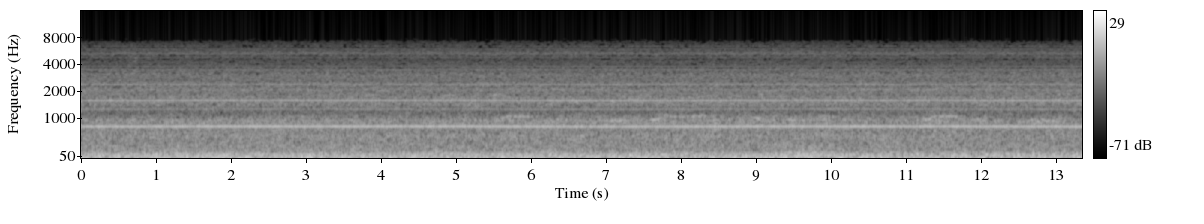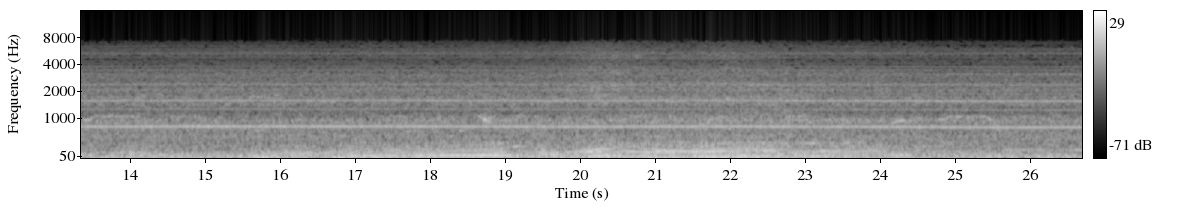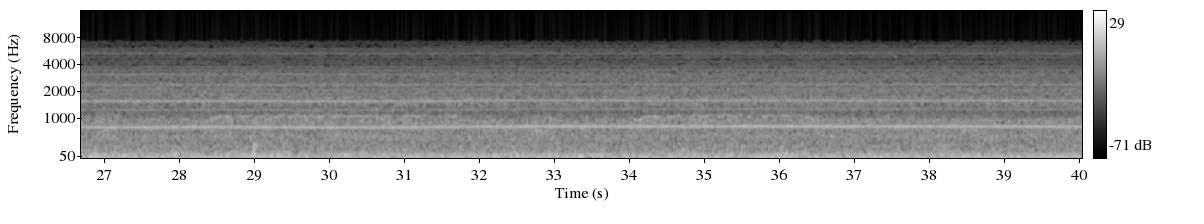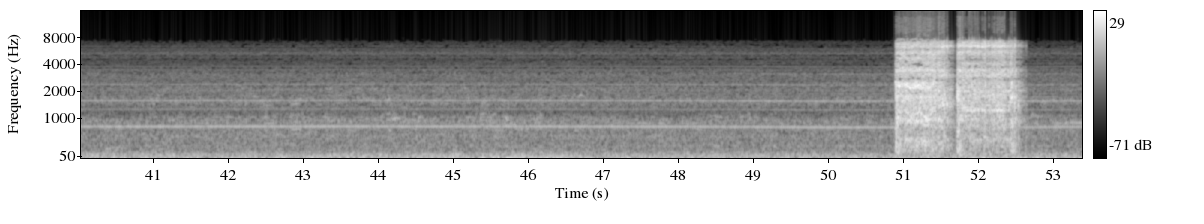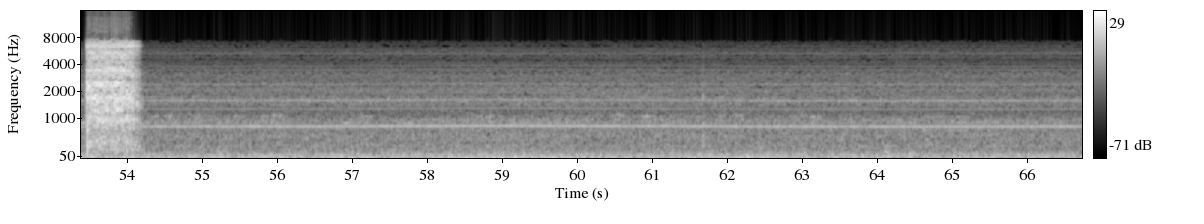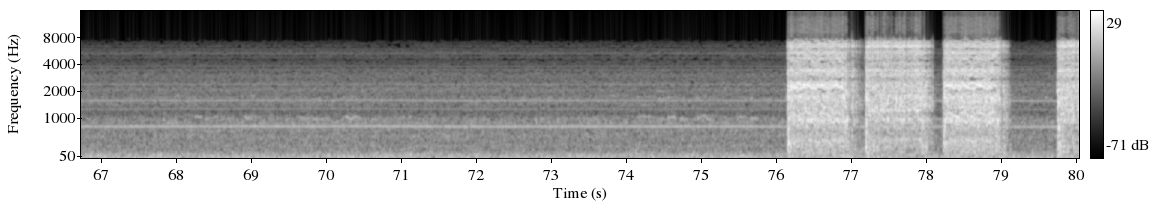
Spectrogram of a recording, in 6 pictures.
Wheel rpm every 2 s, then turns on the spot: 0, 0, 0, 0, 0, 0, 0, 0, 0, 0, 0, 0, 0, 0, 0, 0, 0, 0, 0, 0, 0, 0, 0, 0, 0, 120, 90, 0, 0, 0, 0, 0, 0, 0, 0, 0, 0, 30, 170, 120.
76-78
